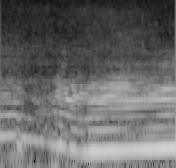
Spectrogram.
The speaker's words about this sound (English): My mother-in-law can fart louder than that. You heard it. Someone with a very poor engine just went past accelerating.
